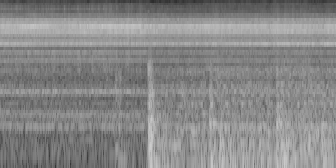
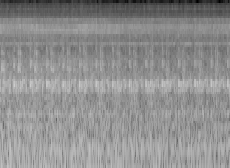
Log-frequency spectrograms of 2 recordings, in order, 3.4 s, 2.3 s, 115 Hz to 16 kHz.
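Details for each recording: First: 1984 Ford truck with a Caterpillar 3208 diesel, unrun for three years, in neutral: the starter cranks at a steady rate but it never fires. Crank no start from fuel starvation, with no fuel reaching the fuel filter; the fuel tank is to be checked. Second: 1984 Ford with Caterpillar 3208 diesel, first start after sitting about three years: steady, even idle with light regular injector clatter, no knocks or misses, purring like a kitten; engine sounds healthy.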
